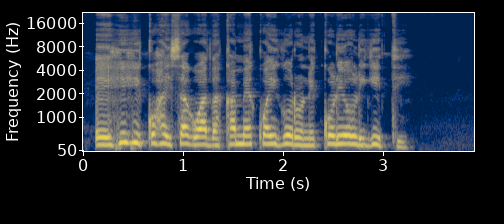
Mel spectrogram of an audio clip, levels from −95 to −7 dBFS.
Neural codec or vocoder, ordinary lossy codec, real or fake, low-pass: vocoder, 44.1 kHz, 128 mel bands every 512 samples, BigVGAN v2; none; fake; none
